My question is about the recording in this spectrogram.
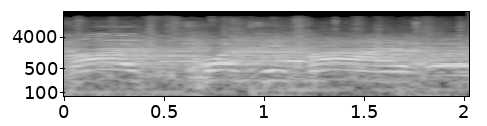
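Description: Several people's voices talking and calling out over one another, with no break.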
